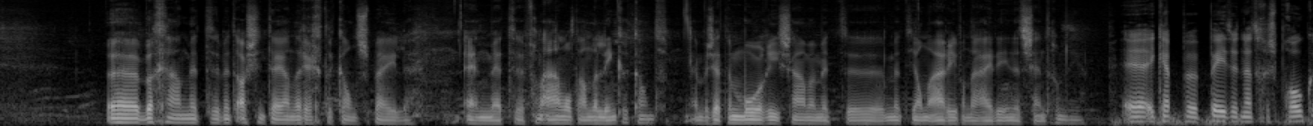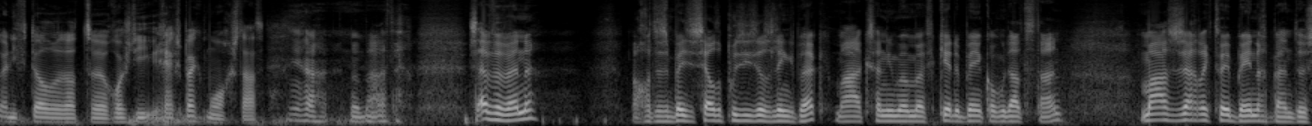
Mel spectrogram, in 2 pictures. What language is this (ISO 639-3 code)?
nld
